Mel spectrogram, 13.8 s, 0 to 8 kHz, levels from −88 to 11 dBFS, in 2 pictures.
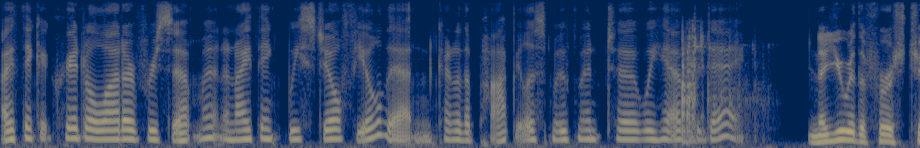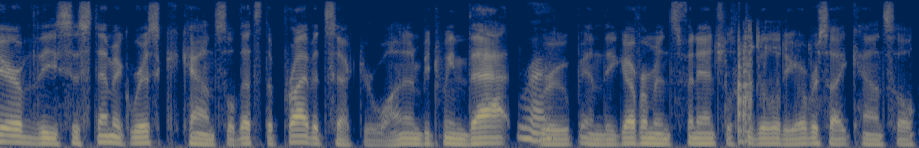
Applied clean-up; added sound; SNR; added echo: neural diffusion model UNIVERSE++.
